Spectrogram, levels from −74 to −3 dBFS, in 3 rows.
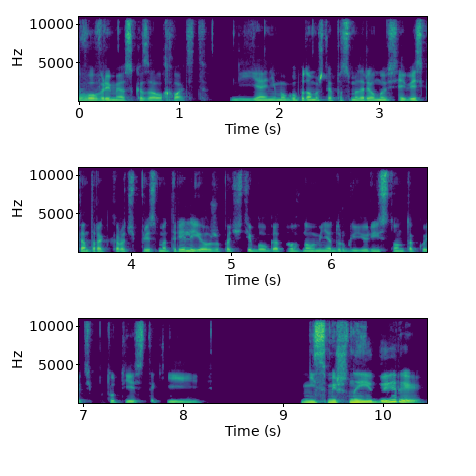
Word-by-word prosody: вовремя 110 -3 +1
сказал: 105 -3 0
"Хватит. - - -6 0.2
Я 105 0 -3
не 105 -1 -3
могу", 105 +11 -3
потому 115 -7 0
что 115 - 0
я - - -11
посмотрел, 120 +3 -1
мы 115 -3 -1
все 110 0 -2
весь 120 +1 +1
контракт, 115 0 -2
короче, 105 +1 -5
пересмотрели. 115 - -2
Я 110 -9 +1
уже 105 0 -3
почти 115 +3 -6
был 100 -3 -4
готов, 150 - -5
но 115 - -3
у 105 - -4
меня 105 0 -3
друг- 100 -1 -8
юрист. 110 +12 -3
Он 100 -2 -4
такой, 95 - -6
типа: 95 - -14
"Тут 125 -1 -8
есть 105 -1 -1
такие 95 -4 -6 1.0
несмешные 145 0 +7
дыры". 120 - +4
110 Hz, 195 wpm, -24 LUFS, 105-125 Hz, 1.0 s, несмешные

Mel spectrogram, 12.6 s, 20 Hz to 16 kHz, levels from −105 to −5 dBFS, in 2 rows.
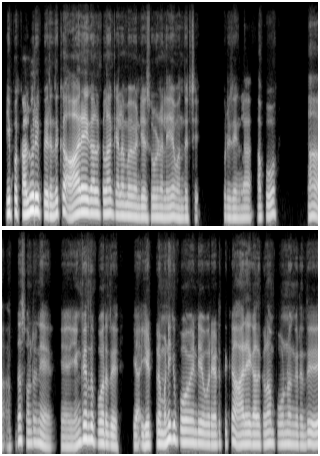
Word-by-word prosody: இப்போ 175 +2 0
கல்லூரி 195 +6 +8
பேருந்துக்கு 155 +5 +1 0.2
6:15க்கெல்லாம் 170 -1 +4
கிளம்ப 145 -1 0
வேண்டிய 125 -1 0
சூழ்நிலையே 130 0 -1
வந்துச்சு, 115 -1 -7 0.5
புரியுதுங்களா? 120 -1 -5 0.2
அப்போ. 135 +2 -4 0.8
ஆ, - - -2 0.2
அதான் 170 +12 -5
சொல்றனே 150 -3 -2 0.4
எ - - -5 0.2
எங்கிருந்து 190 +6 +3
போறது 140 -4 +1 0.4
எ - - -4 0.2
8:30 135 +3 -2
மணிக்கு 195 +6 +3
போக 155 -1 +2
வேண்டிய 150 -1 0
ஒரு 135 -1 -1
இடத்துக்கு 140 +3 -9 0.2
6:15க்கெல்லாம் 135 +1 0
போணுங்கிறது 135 0 -3
140 Hz, 120 wpm, -22 LUFS, 130-160 Hz, 0.8 s, கல்லூரி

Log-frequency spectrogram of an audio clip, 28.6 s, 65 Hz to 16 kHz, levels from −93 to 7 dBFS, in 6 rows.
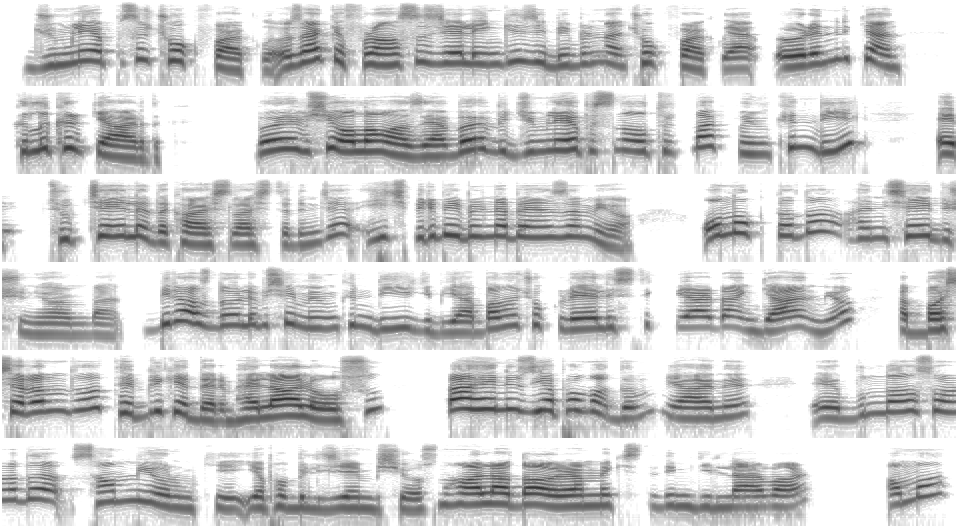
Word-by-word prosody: cümle 260 +9 -5
yapısı 330 +2 -3
çok 340 -1 -2
farklı. 190 -4 -2
Özellikle 330 +7 +3
Fransızca 275 +3 +1
ile 280 -1 0
İngilizce 305 +1 -6
birbirinden 275 +2 -5
çok 290 +2 -6
farklı. 205 -4 -1
Ya, 210 0 -1
öğrenirken 275 - +2 0.3
kılı 300 +5 -1
kırk 345 -3 0
yardık. 190 -7 +2 0.4
Böyle 315 +5 +4
bir 290 - -6
şey 320 +3 +2
olamaz 275 -7 +6
ya. 215 0 +2
Böyle 310 +3 +5
bir 285 -5 -7
cümle 280 +4 -4
yapısını 305 0 +1
oturtmak 295 +8 -1
mümkün 260 +8 -6
değil. 330 +12 +1 0.4
Eee, - - +4
Türkçeyle 345 +4 -2
de 235 - 0
karşılaştırınca 205 - -4
hiçbiri 325 +3 -5
birbirine 350 -1 0
benzemiyor. 335 0 -3 0.3
O 380 - +1
noktada, 425 -1 -1 0.2
hani, 305 0 -9
şey, 360 +2 -2
düşünüyorum 185 -7 -10
ben. 180 -2 -12
Biraz 365 - +1
da - - -3
öyle 335 0 -4
bir - - -10
şey 365 +3 -4
mümkün 275 0 -9
değil 270 +2 -8
gibi. 225 -3 -14
Ya 210 -1 -3
bana 275 +5 0
çok 330 -3 -11
realistik 275 +5 -1
bir 290 - -9
yerden 290 -4 -1
gelmiyor. 250 - 0 0.2
Ha, 230 -5 -5
başaranı 345 +10 +4
da 400 - -7 0.2
tebrik 355 +3 -3
ederim. 215 - 0
Helal 265 +4 +9
olsun. 220 - -1 0.3
Ben 440 +1 +12
henüz 425 -3 -3
yapamadım. 370 - -1
Yani, 245 +2 -1 0.3
eee, 240 +1 -4
bundan 360 +5 -1
sonra 360 -2 -3
da 370 -3 0
sanmıyorum 305 -8 -4
ki 210 +2 -13
yapabileceğim 215 0 -5
bir 200 - -9
şey 195 - -5
olsun. 195 +8 -9
Hâlâ 275 +1 +6
daha 270 -2 +8
öğrenmek 245 +1 +1
istediğim 240 -1 -10
diller 225 0 -1
var 235 +3 -1 0.4
ama 270 +11 -2
280 Hz, 175 wpm, -25 LUFS, 235-340 Hz, 0.4 s, Ben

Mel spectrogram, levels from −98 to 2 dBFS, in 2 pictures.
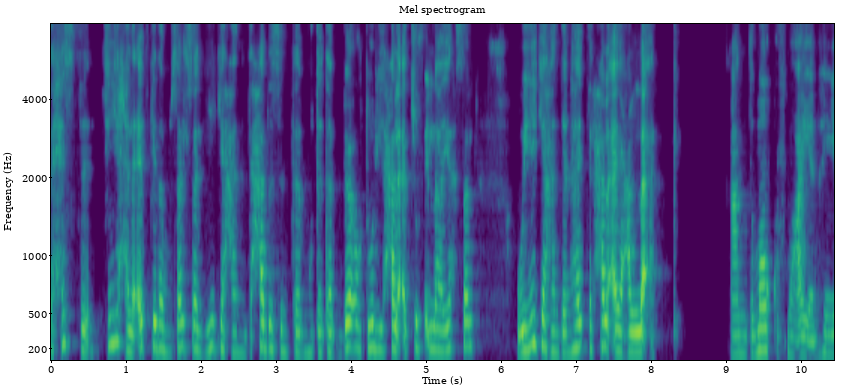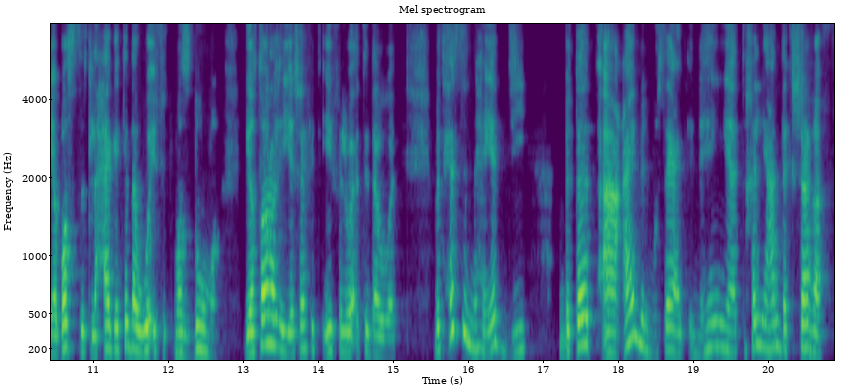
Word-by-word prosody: تحس 245 +1 -6 0.4
في 240 +2 -2
حلقات 180 +2 0
كده 205 -2 +2
مسلسل 200 +2 -4
ييجي 205 +1 -5
عند 165 -2 -12
حدث 205 -2 -1
أنت 170 -1 -9
متتبعه 165 +4 -1
طول 200 0 -1
الحلقة 335 - +1
تشوف 210 -1 -7
إيه - - -2
اللي 195 -1 -1
هيحصل، 205 +4 -2 0.6
وييجي 220 +6 +2
عند 170 -1 -6
نهاية 200 +5 -1
الحلقة 205 -1 +2
يعلّقك، 170 0 +4 1.0
عند 155 0 -6
موقف 185 +1 -1
معيّن، 140 -3 -4
هي 160 -1 -2
بصِّت 210 +12 +4
لحاجة 200 -12 +2
كده 200 +1 +4
ووقفت 175 -1 +2
مصدومة، 170 0 -1 0.4
يا 170 +1 +6
ترى 230 +6 +8
هي 170 -2 0
شافت 195 0 -5
إيه 185 - +2
في 180 -2 -10
الوقت 170 - -1
دوّة! 150 - -2 0.5
بتحس 340 - +1
النهايات 205 - -2
دي، 185 0 -12 0.4
بتبقى 195 -2 +4
عامل 250 -10 +2
مساعد 165 +1 -1
إن 155 - -14
هي 195 -1 -4
تخلّي 210 +4 -2
عندك 190 -2 -2
شغف 190 -5 +2
190 Hz, 140 wpm, -26 LUFS, 170-210 Hz, 1.0 s, ترى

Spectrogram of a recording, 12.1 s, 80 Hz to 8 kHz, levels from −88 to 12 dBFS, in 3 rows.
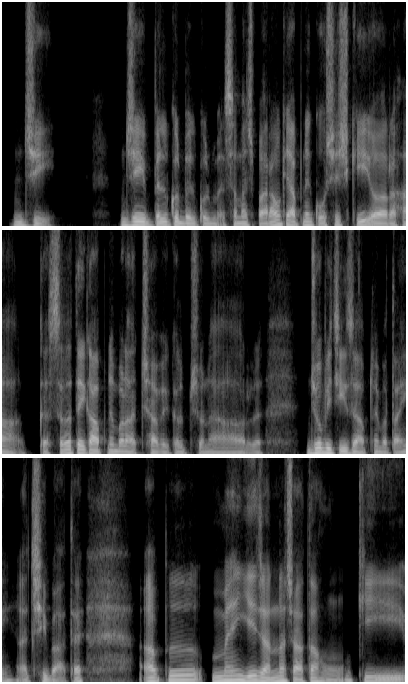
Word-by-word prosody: जी। 105 -3 -2 0.7
जी, 130 +2 +5
बिल्कुल, 120 +3 +1
बिल्कुल, 95 -2 -1
मैं 90 - -7
समझ 105 0 0
पा 100 -3 -2
रहा - - +1
हूँ 155 - +3
कि 160 - 0
आपने 135 - +1
कोशिश 110 +2 -1
की 130 +4 0
और 100 -2 +3
हाँ, 95 -8 -5
कसरत 130 +5 0
एक 130 -3 +3
आपने 110 0 +2
बड़ा 100 -2 0
अच्छा 85 +3 -3
विकल्प 90 -1 -7
चुना 85 0 -7 0.2
और 85 +1 -8 0.5
जो 155 +7 +5
भी 150 -2 +5
चीज़ें 105 -6 +1
आपने 80 +4 -6
बताई, 90 - -5
अच्छी 90 - 0
बात - - -5
है। - - 0 0.6
अब 165 +7 +2
मैं 160 +3 +5
ये 165 -2 +5
जानना 135 0 +4
चाहता 105 -1 +1
हूँ 95 - -5
कि 75 -1 0
105 Hz, 190 wpm, -23 LUFS, 90-135 Hz, 0.7 s, जी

